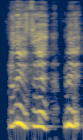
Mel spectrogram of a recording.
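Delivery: high, squeaky mock plea; whiny falsetto imitation; mock begging. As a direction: squeal it like a parody of the driver. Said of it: "Stop begging".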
